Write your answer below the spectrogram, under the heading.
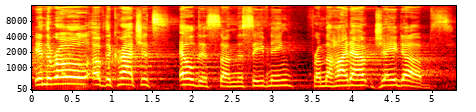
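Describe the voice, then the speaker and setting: A woman's voice: fairly high pitch, a little slow. A woman in her thirties at a podium mic on a large theater stage, introducing the cast and calling out names with emphasis. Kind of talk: live event announcing. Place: large theater stage before a big audience. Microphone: podium mic on stand. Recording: echoey hall, audience noise. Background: crowd cheering.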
